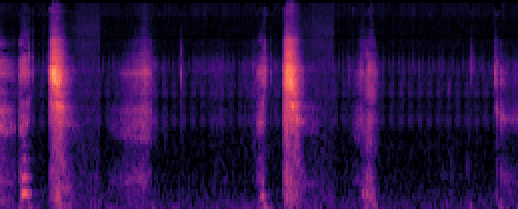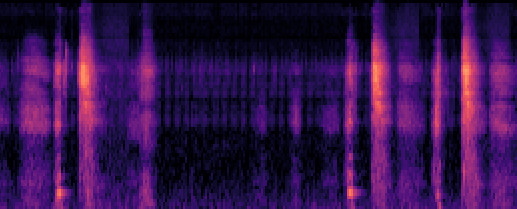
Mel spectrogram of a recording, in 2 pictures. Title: Sniffing and sneezing at grass pollen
